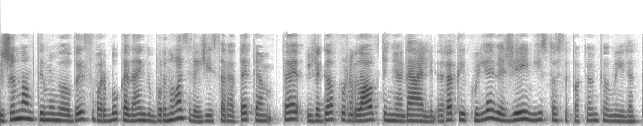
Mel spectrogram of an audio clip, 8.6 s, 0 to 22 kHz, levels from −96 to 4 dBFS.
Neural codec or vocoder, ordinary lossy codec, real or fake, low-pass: codec, 16 kHz, 1 kbps, FreqCodec, larger model; AAC, 32 kbps; fake; 7.2 kHz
